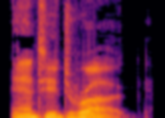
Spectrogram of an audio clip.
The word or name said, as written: antidrug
